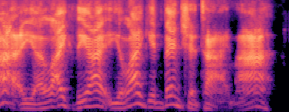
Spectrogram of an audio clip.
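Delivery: sudden switch into a cartoon voice. Retelling how a voice actor answered fans: Ice King voice. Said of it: "switches right to the Ice King".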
